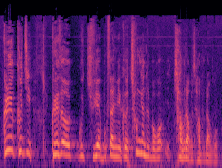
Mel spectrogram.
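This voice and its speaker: A man preaching a sermon as a pastor, telling a story in an animated way and often laughing. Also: high-pitched, a little fast.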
